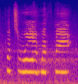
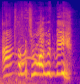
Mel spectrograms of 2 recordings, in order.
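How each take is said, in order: First: High squeal through laughter; crying laughing. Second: Loud high despairing cry; anguished wail. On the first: Streamer laughing at herself, high laughing squeal. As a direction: laugh it out helplessly. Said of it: "I'm literally crying". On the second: Gamer wailing after a blunder in the match. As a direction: wail it out at your own mistake. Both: Real, not acted.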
